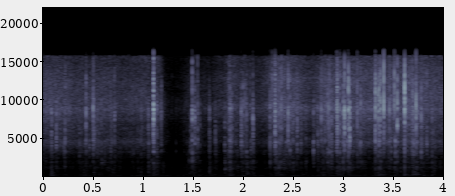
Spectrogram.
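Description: A hand smooths and rubs a large, thin, creased sheet of crumpled packing paper on a dark surface with its fingertips and palm. The result is a quiet, steady, bright crinkling and crackling, with sharp high snaps scattered throughout and a brief lull near the middle.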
